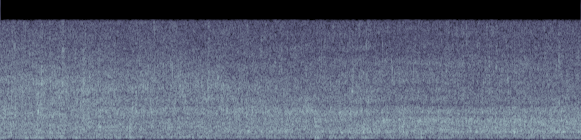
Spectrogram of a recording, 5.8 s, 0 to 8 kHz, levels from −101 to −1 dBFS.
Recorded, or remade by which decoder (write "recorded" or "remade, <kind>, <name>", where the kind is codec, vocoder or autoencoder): recorded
